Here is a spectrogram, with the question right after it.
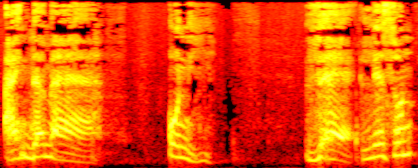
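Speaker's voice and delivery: drawn-out word-by-word dictation; dictation pace. Shown as a demonstration. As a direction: dictate slowly, one word at a time. Dictates second example slowly.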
